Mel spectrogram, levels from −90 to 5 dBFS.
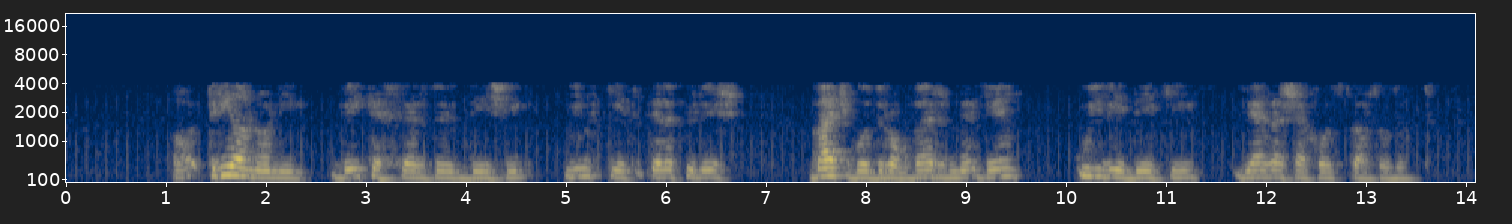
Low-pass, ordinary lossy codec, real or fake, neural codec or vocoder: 7.2 kHz; AAC, 16 kbps; real; none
